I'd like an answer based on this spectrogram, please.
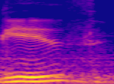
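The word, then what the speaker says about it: Ge'ez: It's called Giz. That's spelled G-E', E-Z, Giz.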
